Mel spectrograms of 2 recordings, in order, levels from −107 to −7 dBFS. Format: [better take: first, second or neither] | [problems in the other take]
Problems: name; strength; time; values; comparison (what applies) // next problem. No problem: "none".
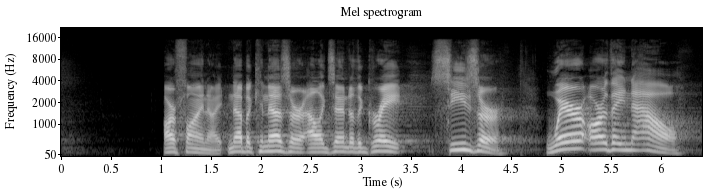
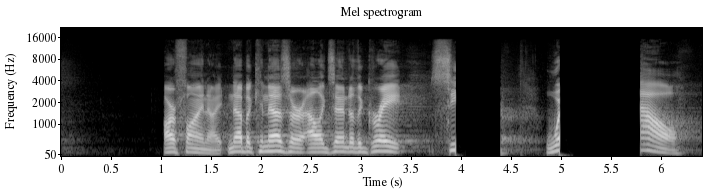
first | audio cutting out; at 4 s and at 5 s for 1 s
